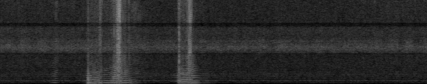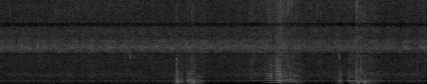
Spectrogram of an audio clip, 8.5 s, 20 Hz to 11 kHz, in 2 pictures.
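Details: Honey bees defending their hive during a honey harvest at Jouques, Provence, southern France, 17 July 2017; loud buzzy flybys come in two early bursts, then three more spaced passes, each a low droning whine over a steady background hum.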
